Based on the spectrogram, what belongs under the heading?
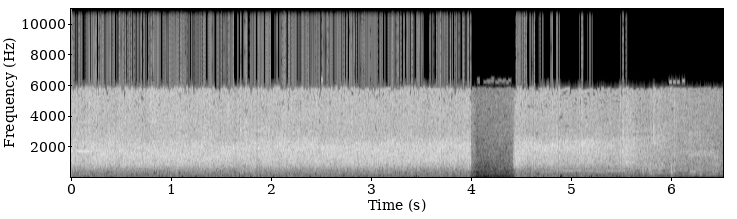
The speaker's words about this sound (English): Would you give these gentlemen a round of applause for helping out this morning? Thank you, God.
